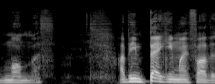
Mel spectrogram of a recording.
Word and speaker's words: Monmouth: give up geography early Monmouth or Monmouth as I pronounce it is on the fringes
